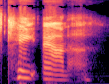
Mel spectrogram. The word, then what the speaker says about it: Kayana: So it's Kayana.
